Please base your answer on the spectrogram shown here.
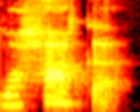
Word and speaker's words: Oaxaca: Lac it's the name of the state it's pronounced Oaxaca and here at the star is Oaxaca City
